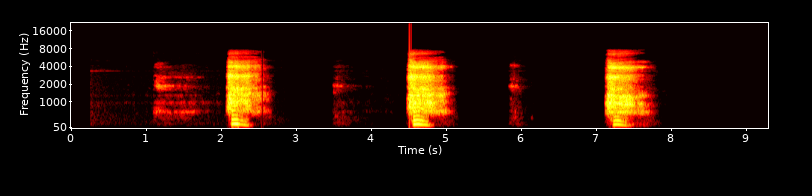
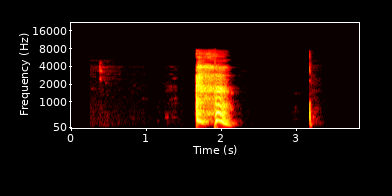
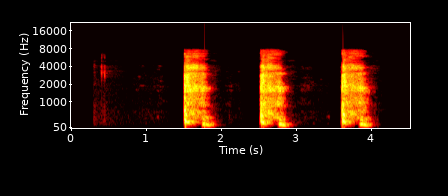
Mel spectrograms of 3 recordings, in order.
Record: {"exhalation_length": "9.3 s", "exhalation_amplitude": 32767, "exhalation_signal_mean_std_ratio": 0.29, "cough_length": "3.8 s", "cough_amplitude": 28096, "cough_signal_mean_std_ratio": 0.24, "three_cough_length": "4.5 s", "three_cough_amplitude": 32768, "three_cough_signal_mean_std_ratio": 0.33, "survey_phase": "beta (2021-08-13 to 2022-03-07)", "age": "45-64", "gender": "Female", "wearing_mask": "No", "symptom_runny_or_blocked_nose": true, "symptom_fatigue": true, "symptom_change_to_sense_of_smell_or_taste": true, "symptom_loss_of_taste": true, "symptom_onset": "3 days", "smoker_status": "Ex-smoker", "respiratory_condition_asthma": false, "respiratory_condition_other": false, "recruitment_source": "Test and Trace", "submission_delay": "2 days", "covid_test_result": "Positive", "covid_test_method": "LAMP"}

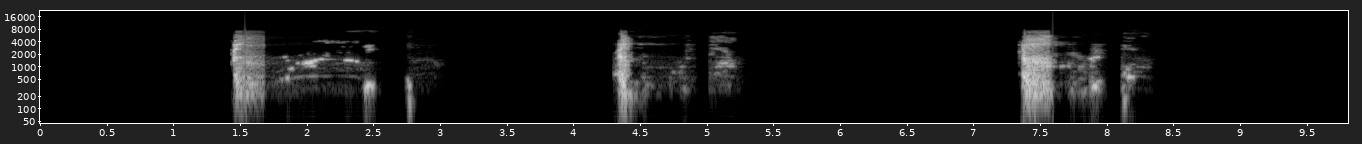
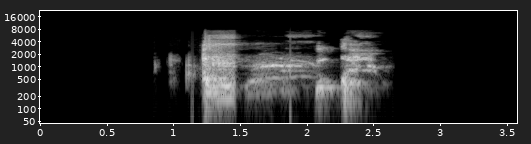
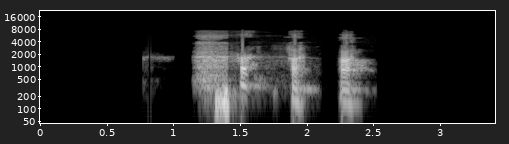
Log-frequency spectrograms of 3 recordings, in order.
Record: {"three_cough_length": "9.8 s", "three_cough_amplitude": 28959, "three_cough_signal_mean_std_ratio": 0.22, "cough_length": "3.6 s", "cough_amplitude": 30045, "cough_signal_mean_std_ratio": 0.41, "exhalation_length": "3.4 s", "exhalation_amplitude": 28711, "exhalation_signal_mean_std_ratio": 0.31, "survey_phase": "beta (2021-08-13 to 2022-03-07)", "age": "18-44", "gender": "Male", "wearing_mask": "No", "symptom_cough_any": true, "symptom_fatigue": true, "symptom_headache": true, "smoker_status": "Ex-smoker", "respiratory_condition_asthma": false, "respiratory_condition_other": false, "recruitment_source": "Test and Trace", "submission_delay": "2 days", "covid_test_result": "Positive", "covid_test_method": "ePCR"}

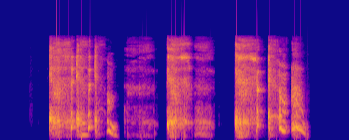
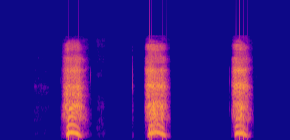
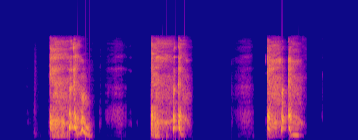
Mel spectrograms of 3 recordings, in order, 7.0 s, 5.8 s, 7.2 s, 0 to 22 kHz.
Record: {"cough_length": "7.0 s", "cough_amplitude": 32767, "cough_signal_mean_std_ratio": 0.52, "exhalation_length": "5.8 s", "exhalation_amplitude": 30525, "exhalation_signal_mean_std_ratio": 0.34, "three_cough_length": "7.2 s", "three_cough_amplitude": 27715, "three_cough_signal_mean_std_ratio": 0.39, "survey_phase": "beta (2021-08-13 to 2022-03-07)", "age": "45-64", "gender": "Female", "wearing_mask": "No", "symptom_cough_any": true, "symptom_runny_or_blocked_nose": true, "symptom_sore_throat": true, "symptom_fatigue": true, "symptom_fever_high_temperature": true, "symptom_onset": "4 days", "smoker_status": "Never smoked", "respiratory_condition_asthma": false, "respiratory_condition_other": false, "recruitment_source": "Test and Trace", "submission_delay": "1 day", "covid_test_result": "Positive", "covid_test_method": "RT-qPCR", "covid_ct_value": 25.6, "covid_ct_gene": "N gene"}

